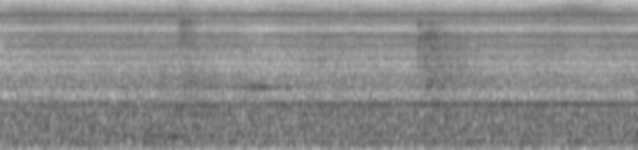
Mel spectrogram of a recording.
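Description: Trumpf flatbed laser cutting machine cutting sheet metal: a steady hiss of the cutting process and running machine, with a faint steady high tone.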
